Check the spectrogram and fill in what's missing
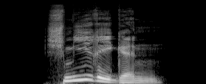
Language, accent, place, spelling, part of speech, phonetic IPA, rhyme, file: German, Germany, Berlin, schmierigen, adjective, [ˈʃmiːʁɪɡn̩], -iːʁɪɡn̩, De-schmierigen.ogg
- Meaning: inflection of schmierig: 1. strong genitive masculine/neuter singular 2. weak/mixed genitive/dative all-gender singular 3. strong/weak/mixed accusative masculine singular 4. strong dative plural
